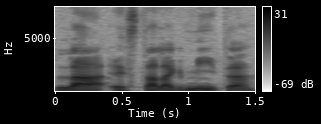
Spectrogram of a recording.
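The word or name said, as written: stalagmite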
